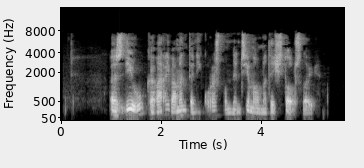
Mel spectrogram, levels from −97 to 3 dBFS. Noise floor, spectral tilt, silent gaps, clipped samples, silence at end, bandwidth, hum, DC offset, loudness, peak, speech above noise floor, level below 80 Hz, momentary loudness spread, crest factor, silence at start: -61 dBFS; -3.5 dB/octave; none; under 0.1%; 0.6 s; 8 kHz; none; under 0.1%; -18 LUFS; 0 dBFS; 43 dB; -60 dBFS; 12 LU; 18 dB; 1 s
